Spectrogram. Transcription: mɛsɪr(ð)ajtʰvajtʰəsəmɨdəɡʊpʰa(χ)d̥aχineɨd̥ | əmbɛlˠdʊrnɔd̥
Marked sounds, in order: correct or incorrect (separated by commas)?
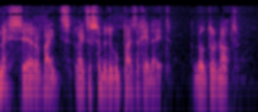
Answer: incorrect, incorrect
